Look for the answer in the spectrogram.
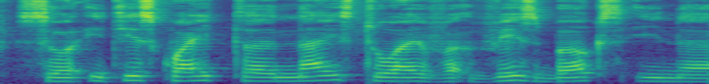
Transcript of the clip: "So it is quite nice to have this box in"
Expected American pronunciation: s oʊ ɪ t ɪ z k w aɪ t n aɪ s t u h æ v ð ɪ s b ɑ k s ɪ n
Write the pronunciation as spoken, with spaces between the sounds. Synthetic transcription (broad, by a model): s oʊ ɪ t ɪ z k w aɪ t n aɪ s t u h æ v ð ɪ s b ɑ k s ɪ n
